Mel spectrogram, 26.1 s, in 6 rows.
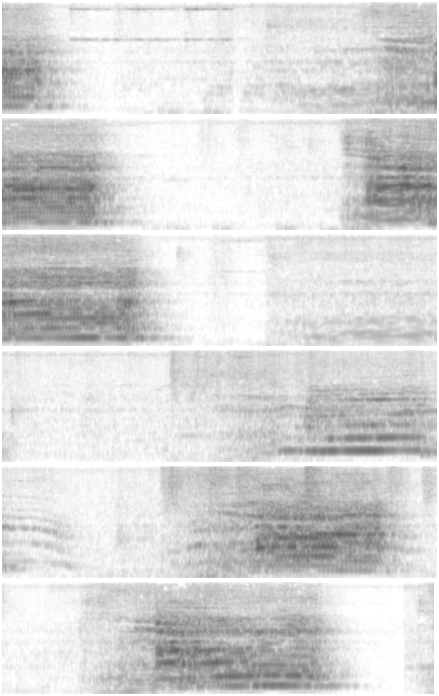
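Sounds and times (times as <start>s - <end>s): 
cow mooing: 0.0s - 0.7s, 2.8s - 5.7s, 7.7s - 10.4s, 15.2s - 17.6s, 19.3s - 21.6s, 22.5s - 25.3s.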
